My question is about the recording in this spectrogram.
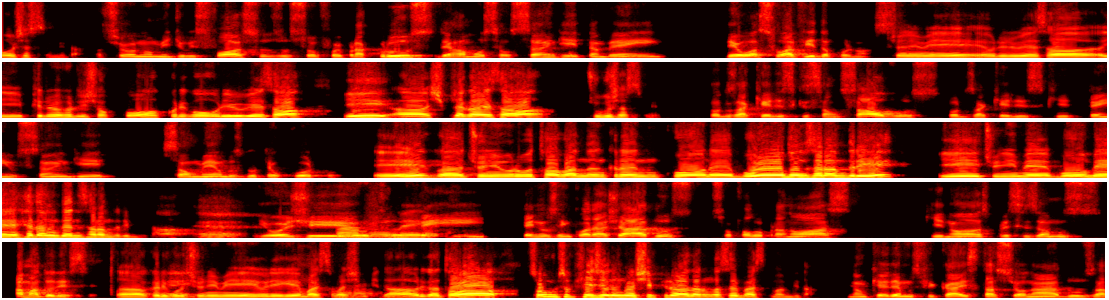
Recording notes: Meeting zoom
